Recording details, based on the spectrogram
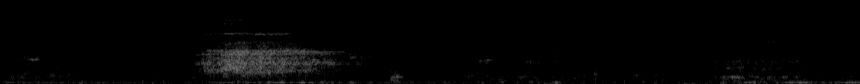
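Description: A long, audible exhale during a yoga class for anxiety, one broad breathy swell a couple of seconds long, close and fairly soft, followed by quieter breath sounds over a low steady hum.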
